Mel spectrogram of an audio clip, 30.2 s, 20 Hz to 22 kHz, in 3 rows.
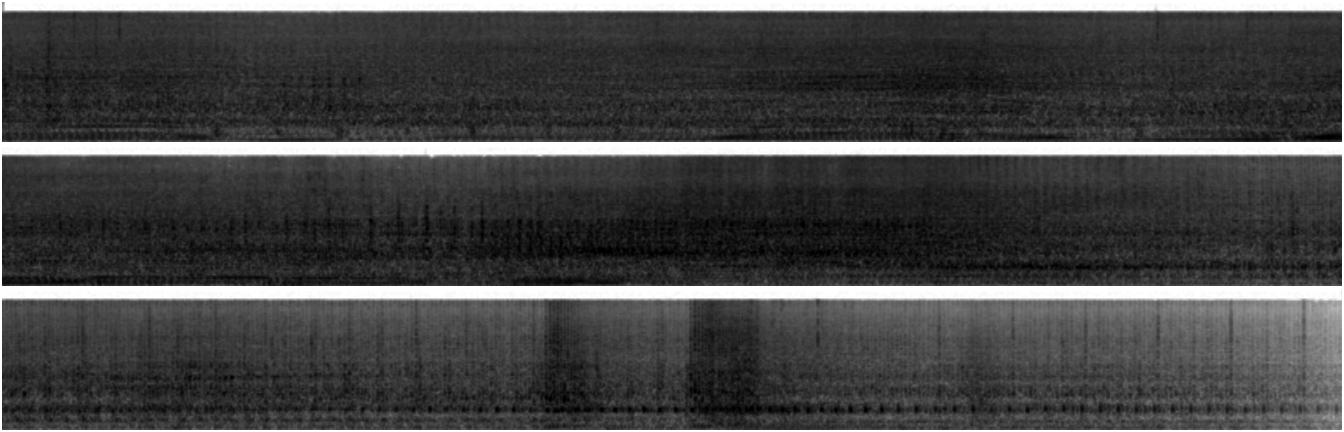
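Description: Off-road vehicle engines running and revving, the pitch shifting and rising during the first ten seconds, then a steadier drone. Two sharp knocks come about 24 and 25 seconds in, and the sound fades out at the end.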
